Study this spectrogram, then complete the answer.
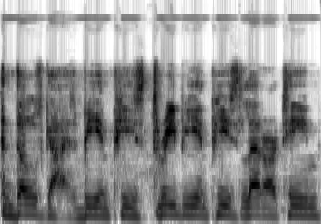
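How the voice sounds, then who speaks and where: With fairly even intonation and a medium pitch, the man has an ordinary speaking voice. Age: 60s. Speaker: gaming youtuber. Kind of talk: gameplay commentary.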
